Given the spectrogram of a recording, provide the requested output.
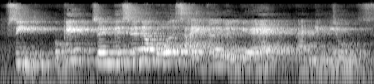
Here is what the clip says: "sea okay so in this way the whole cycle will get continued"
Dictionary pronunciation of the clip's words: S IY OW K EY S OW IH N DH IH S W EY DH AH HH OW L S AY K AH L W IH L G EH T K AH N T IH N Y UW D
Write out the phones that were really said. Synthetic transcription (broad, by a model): S IY OW K EY S OW IH N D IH S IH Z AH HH OW L S AY K AH L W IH L G EH T K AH N T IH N Y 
